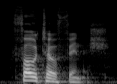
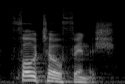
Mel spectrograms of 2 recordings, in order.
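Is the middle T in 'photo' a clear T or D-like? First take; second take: clear T; clear T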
